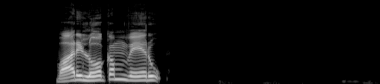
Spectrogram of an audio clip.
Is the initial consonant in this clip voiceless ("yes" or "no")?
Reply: no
